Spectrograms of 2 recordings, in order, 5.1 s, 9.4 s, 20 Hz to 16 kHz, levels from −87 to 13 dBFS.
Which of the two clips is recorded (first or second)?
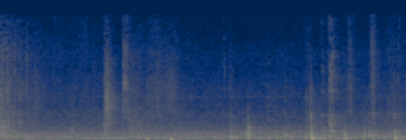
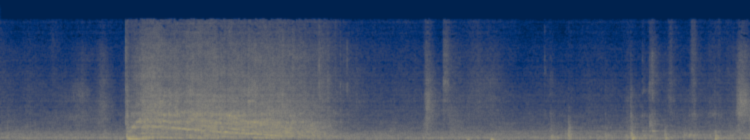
first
